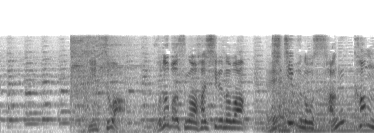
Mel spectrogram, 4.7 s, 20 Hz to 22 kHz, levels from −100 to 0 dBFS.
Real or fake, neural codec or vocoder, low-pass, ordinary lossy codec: real; none; 7.2 kHz; none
